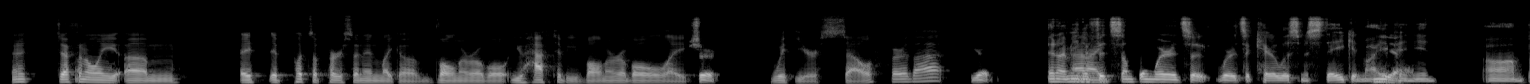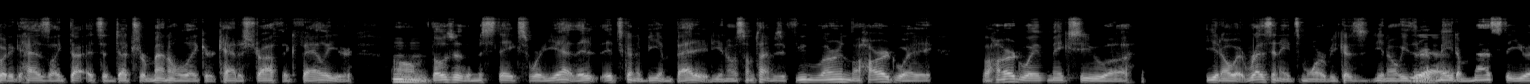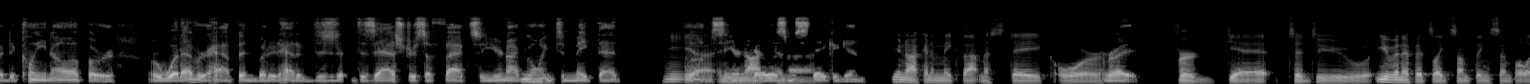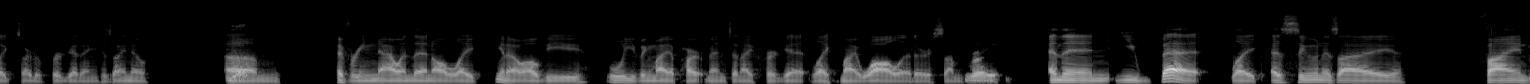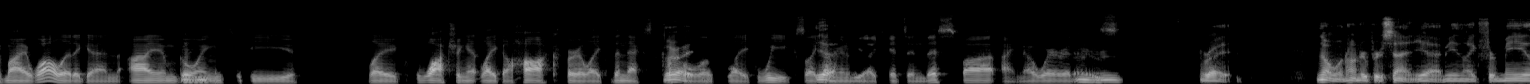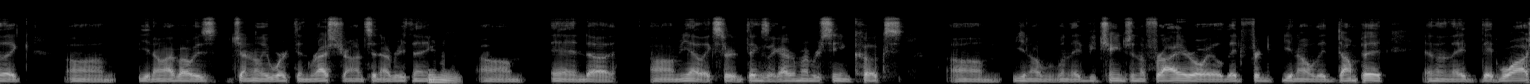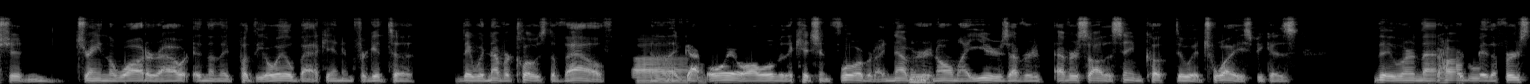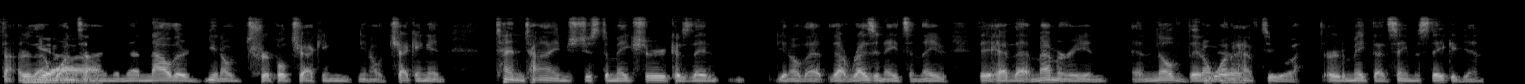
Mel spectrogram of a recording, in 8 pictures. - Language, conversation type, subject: English, unstructured, How can experiencing failure help us grow and become more resilient?
- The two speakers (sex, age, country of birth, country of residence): male, 30-34, United States, United States; male, 35-39, United States, United States
- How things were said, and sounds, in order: tapping; other background noise; drawn out: "Yeah"; background speech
